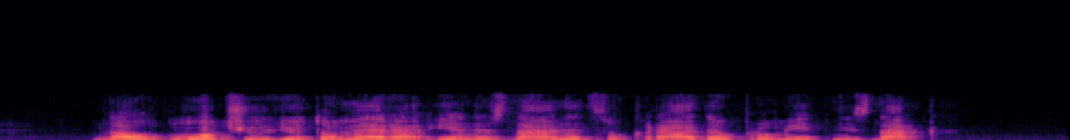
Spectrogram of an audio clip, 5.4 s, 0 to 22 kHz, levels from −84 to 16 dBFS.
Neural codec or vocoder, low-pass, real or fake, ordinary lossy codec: codec, 16 kHz, 8 kbps, FreqCodec, smaller model; 7.2 kHz; fake; Opus, 64 kbps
